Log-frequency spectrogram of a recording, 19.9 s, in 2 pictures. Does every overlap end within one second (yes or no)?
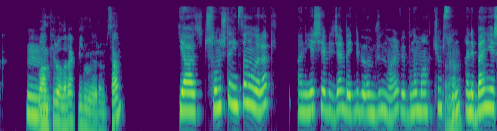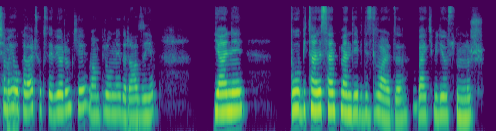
yes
